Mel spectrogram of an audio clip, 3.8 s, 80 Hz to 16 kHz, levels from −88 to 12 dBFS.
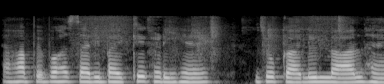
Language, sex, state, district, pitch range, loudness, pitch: Hindi, female, Uttar Pradesh, Lalitpur, 185-200 Hz, -16 LUFS, 190 Hz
